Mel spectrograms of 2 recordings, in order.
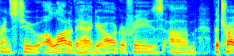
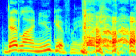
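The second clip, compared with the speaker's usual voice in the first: laughing; 6 semitones higher, 5 dB louder than usual. Real, not acted. Joking about script deadlines.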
